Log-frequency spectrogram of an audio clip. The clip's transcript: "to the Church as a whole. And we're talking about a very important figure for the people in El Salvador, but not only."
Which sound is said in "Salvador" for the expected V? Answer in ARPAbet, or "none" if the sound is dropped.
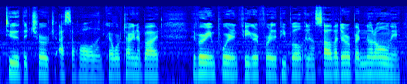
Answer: V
